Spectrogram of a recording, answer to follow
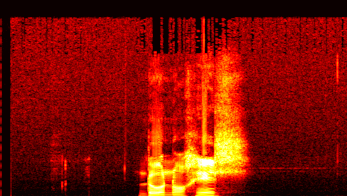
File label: kaqchikel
